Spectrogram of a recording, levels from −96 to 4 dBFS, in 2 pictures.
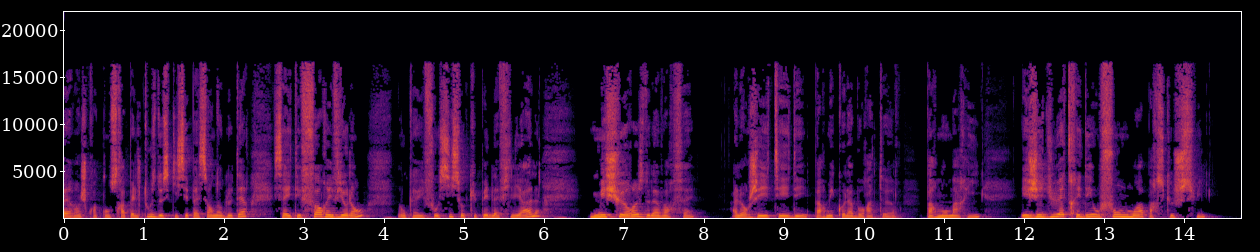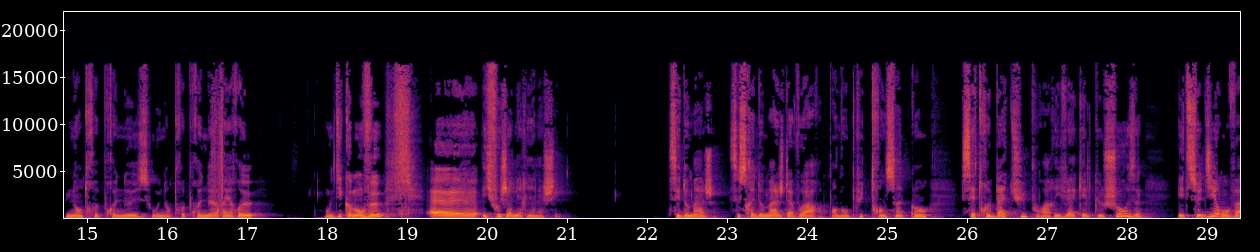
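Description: A worn cable or connector likely shifted at 16.54 to 16.70 s, just after "une entrepreneuse ou une", adding a cable scratch noise burst of rough crackle about 10 dB below the speech.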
